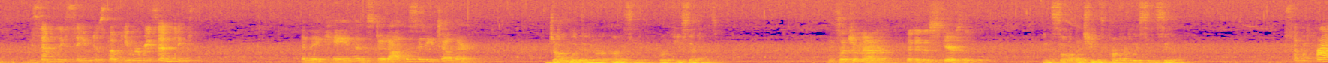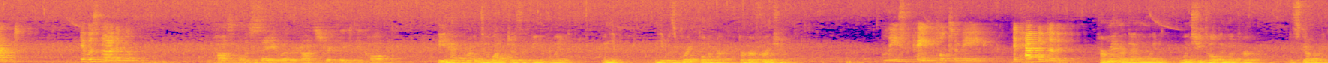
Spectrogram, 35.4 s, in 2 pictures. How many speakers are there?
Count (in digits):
4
